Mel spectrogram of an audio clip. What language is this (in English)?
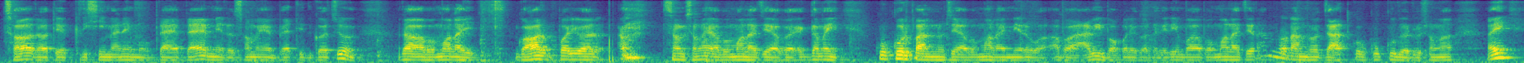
Nepali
